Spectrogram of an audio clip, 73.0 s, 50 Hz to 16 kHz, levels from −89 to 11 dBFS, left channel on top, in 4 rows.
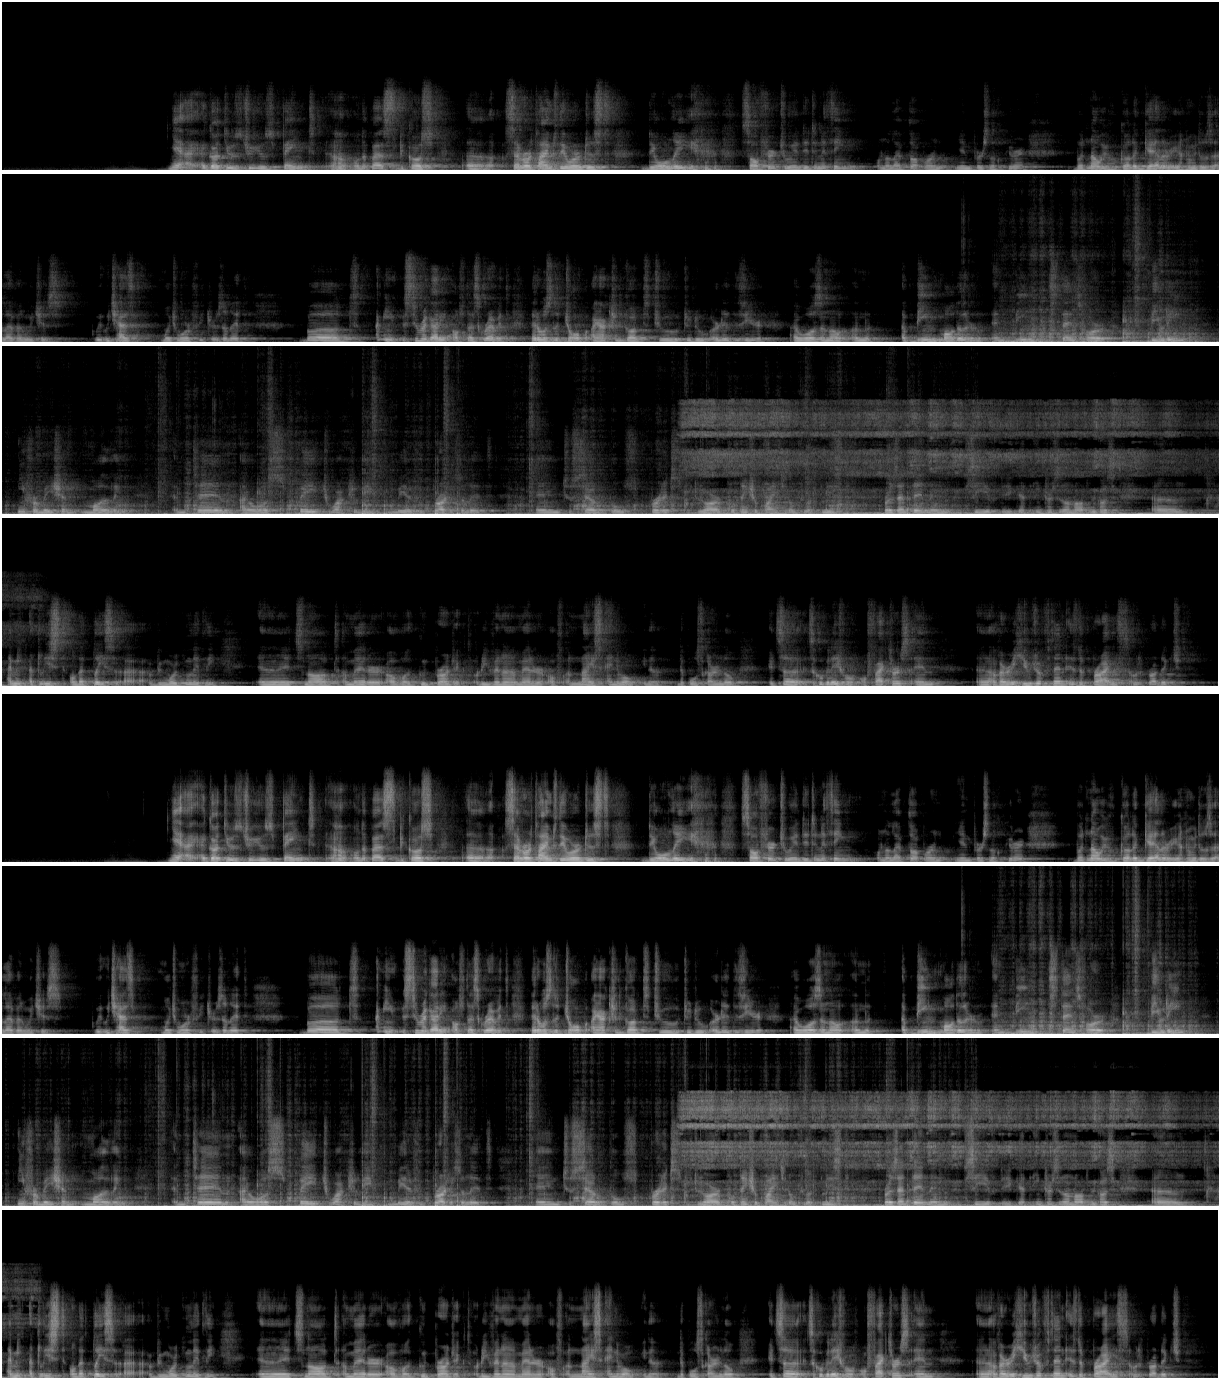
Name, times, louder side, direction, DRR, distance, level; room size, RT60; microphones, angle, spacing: voice 1, 2.5-12.8 13.1-15.7 16.1-19.1 19.6-20.2 20.6-21.8 22.7-29.7 30.1-31.3 31.7-35.0 35.2-36.0 36.7-38.4 39.0-43.7 44.5-49.1 49.7-54.3 54.6-58.2 58.6-66.0 66.3-68.8 69.4-72.4, right 3 dB, 85° right, 8 dB, 1.3 m, -30 dB
Writing, 32.5-51.2, equal, 35° right, 3.8 m, -34 dB
sound 1, 46.6-55.2, right 1 dB, 60° right, 4.6 m, -29 dB
27.0 x 21.0 x 7.9 m, 1.3 s
head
